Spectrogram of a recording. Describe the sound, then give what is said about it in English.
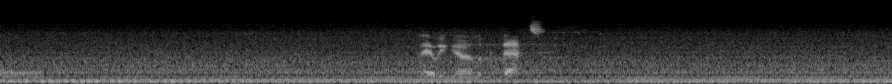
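A car with a 385 cubic inch, 132 horsepower engine accelerates under full throttle to pass other vehicles, heard from inside the cabin: a continuous low rumble with road noise throughout, and a voice speaks briefly over it partway through. “See, the really car does like to perform when you put your foot down there.”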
